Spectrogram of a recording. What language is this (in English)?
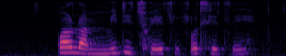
Tswana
